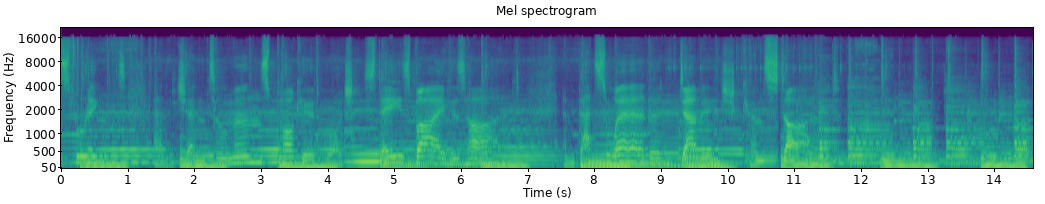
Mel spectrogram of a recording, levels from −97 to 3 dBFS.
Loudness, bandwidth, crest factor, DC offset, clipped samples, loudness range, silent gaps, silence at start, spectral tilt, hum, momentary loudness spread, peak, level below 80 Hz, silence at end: -22 LUFS; 17 kHz; 18 dB; under 0.1%; under 0.1%; 2 LU; none; 0 s; -5 dB/octave; none; 8 LU; -4 dBFS; -28 dBFS; 0 s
